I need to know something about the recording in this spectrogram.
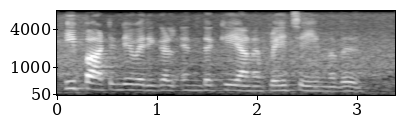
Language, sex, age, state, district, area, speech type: Malayalam, female, 45-60, Kerala, Malappuram, urban, read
